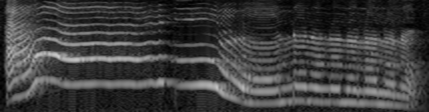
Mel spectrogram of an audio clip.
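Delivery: high wailing no's, fading down; distressed wail. Acted. Elephant upset about a bird on his head, wailing no. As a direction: cry out in dismay, calming step by step.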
